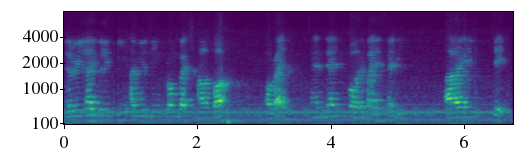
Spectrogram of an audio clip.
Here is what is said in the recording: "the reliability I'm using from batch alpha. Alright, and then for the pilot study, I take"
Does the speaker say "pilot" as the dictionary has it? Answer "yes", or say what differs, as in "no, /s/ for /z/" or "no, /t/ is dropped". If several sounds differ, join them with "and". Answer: no, /n/ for /l/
